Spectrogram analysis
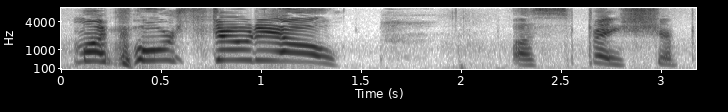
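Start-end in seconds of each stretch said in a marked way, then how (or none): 0.1-1.4 wailing. Acted. Studio wrecked by spaceship.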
